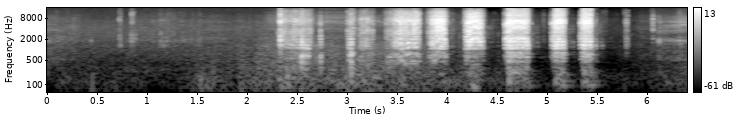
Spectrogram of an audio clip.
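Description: Cordless impact driver sinking screws into a treated-pine fence board, in a run of short bursts starting about two seconds in and stopping shortly before the end.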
